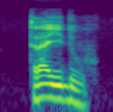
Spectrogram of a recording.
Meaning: traitor
- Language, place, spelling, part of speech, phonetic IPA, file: Occitan, Béarn, traïdor, noun, [traiˈðu], LL-Q14185 (oci)-traïdor.wav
